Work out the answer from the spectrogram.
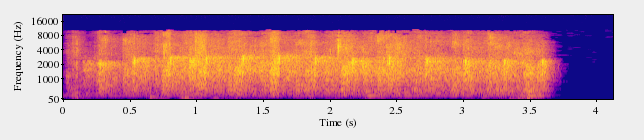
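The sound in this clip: An audience at MCLA applauds to welcome a guest lecturer, a dense, even patter of many hands clapping that holds steady for several seconds and then stops abruptly into silence.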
